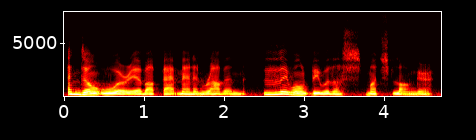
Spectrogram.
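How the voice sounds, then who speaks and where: A man's voice: fairly low pitch, very animated, normal speed, phone-quality sound. A man playing a smug, scheming crime boss in the style of an old radio villain.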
